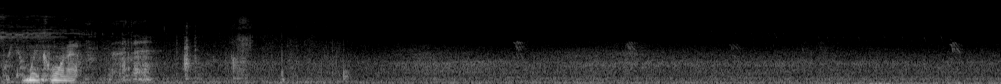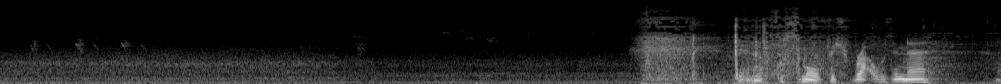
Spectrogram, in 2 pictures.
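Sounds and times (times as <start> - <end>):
outdoor background hiss: 0.0 - 20.0
short faint bird calls: 4.9 - 17.3.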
